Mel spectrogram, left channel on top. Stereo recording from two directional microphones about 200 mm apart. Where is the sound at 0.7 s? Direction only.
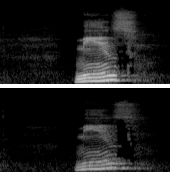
50° left (ahead or behind).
